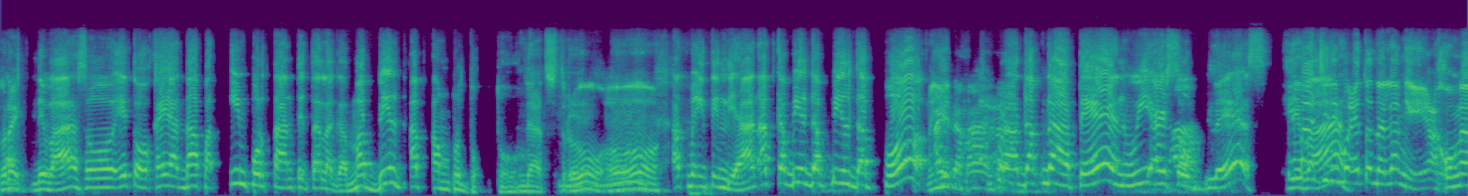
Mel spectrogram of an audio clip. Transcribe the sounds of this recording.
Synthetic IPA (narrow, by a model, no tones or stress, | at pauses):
koɾɛk̚t̪d̪ɪbaso̞ʔɛt̪o̞kɐjaʔd̪aːpɐt̪̚ɪmpoɾt̪ant̪ɛt̪ɐlɐɡamɐbild̪ʔap̚ɐŋpɾod̪uk̚t̪o̰d̪a̰t̪st̪ɾuoʔʔɐt̪̚mɐʔɪ̃nt̪ɪnd̪ɪhɐnʔɐt̪̚kɐbild̪ɐp̚bild̪ɐp̚ːoʔɐŋpɾoːd̪ɐk̚naːt̪ɛnwiʔɐɹsoblɛst̪d̪ɪwbɛd͡ʒɪnɪmoʔɛt̪onɐlaŋɛɐkoŋa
